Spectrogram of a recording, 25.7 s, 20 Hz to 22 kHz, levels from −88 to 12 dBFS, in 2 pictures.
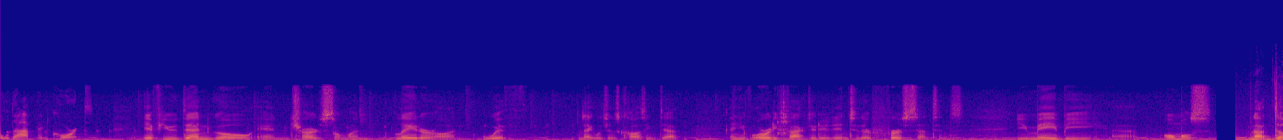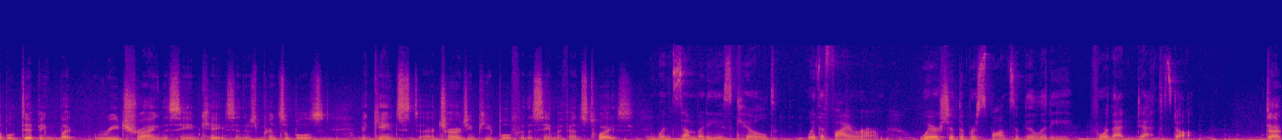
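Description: For the first 12.36 s the sound is dull, quieter and hissier, with nothing above 8.5 kHz, then clears after a 200 ms gap; likely an input switched to a poorer device.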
